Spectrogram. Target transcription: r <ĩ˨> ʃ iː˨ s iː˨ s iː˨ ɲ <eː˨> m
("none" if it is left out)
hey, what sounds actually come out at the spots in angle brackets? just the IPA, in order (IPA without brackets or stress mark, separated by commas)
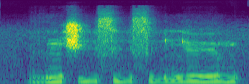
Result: ĩ˨, eː˦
